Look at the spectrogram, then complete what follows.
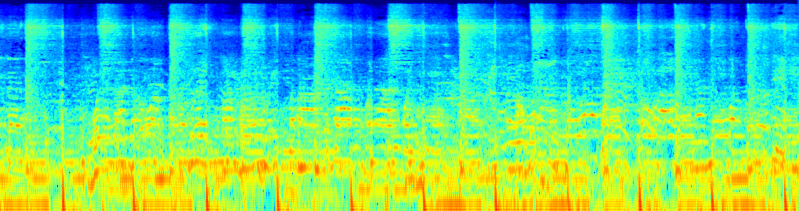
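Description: Live rock band playing on drums, bass guitar and electric guitar, with a steady beat of about two drum hits a second.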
